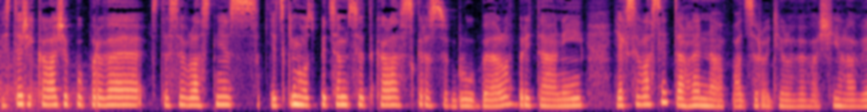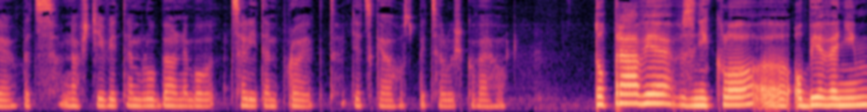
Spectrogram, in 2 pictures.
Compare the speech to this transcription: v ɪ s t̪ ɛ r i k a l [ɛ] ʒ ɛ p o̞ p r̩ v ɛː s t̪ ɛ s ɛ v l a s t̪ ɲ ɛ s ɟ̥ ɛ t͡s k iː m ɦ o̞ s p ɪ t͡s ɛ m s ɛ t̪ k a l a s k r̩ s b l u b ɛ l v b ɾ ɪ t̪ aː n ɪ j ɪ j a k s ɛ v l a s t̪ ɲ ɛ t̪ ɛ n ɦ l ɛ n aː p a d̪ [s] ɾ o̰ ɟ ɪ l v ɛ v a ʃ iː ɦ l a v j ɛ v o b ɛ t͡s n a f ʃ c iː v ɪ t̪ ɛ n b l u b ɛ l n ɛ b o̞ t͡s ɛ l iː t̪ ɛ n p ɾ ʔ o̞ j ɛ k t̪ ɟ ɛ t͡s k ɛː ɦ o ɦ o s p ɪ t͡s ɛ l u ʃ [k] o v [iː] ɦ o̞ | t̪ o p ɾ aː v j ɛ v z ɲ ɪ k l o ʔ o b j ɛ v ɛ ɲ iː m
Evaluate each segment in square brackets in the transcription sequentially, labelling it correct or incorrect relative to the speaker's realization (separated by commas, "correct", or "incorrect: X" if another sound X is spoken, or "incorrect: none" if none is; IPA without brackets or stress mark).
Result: incorrect: a, incorrect: z, correct, incorrect: ɛː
